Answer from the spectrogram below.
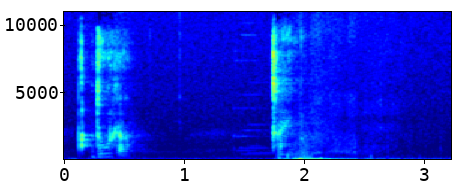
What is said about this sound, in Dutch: heeft een melding gekregen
